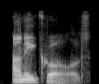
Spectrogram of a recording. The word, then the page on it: Unequalled: British English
